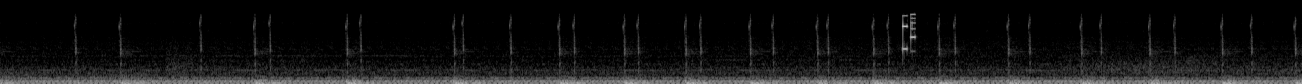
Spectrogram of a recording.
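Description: Short soft clicks tick again and again as a menu is scrolled.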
